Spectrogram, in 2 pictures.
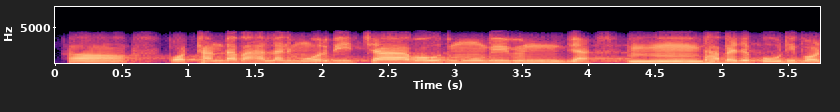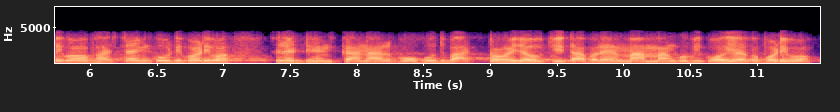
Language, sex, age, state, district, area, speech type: Odia, male, 18-30, Odisha, Nayagarh, rural, conversation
